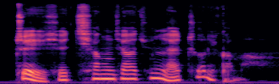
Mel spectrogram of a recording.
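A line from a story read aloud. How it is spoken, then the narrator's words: Muttering. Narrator (Chinese): 环少航歪着脑袋嘀咕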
